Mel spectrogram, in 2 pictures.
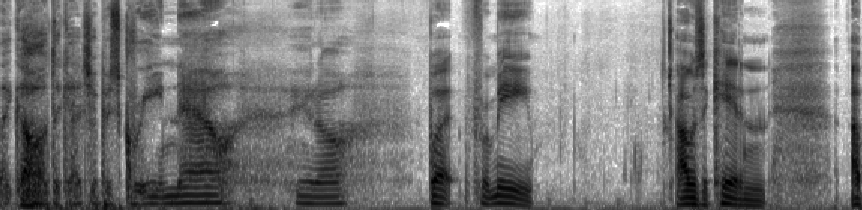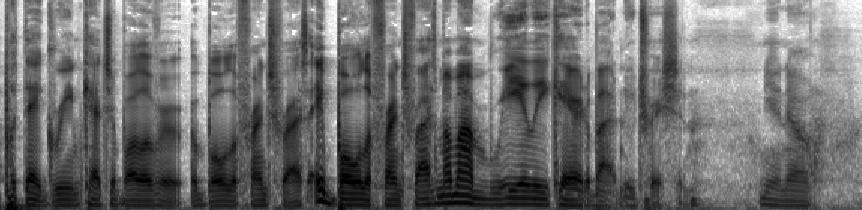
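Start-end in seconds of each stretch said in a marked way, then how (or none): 0.2-2.0 giddy, excited, marvelling stoner voice. Imitating heavy stoners who get excited about green ketchup: imitating an excited stoner. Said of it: "heavy stoners get real excited".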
